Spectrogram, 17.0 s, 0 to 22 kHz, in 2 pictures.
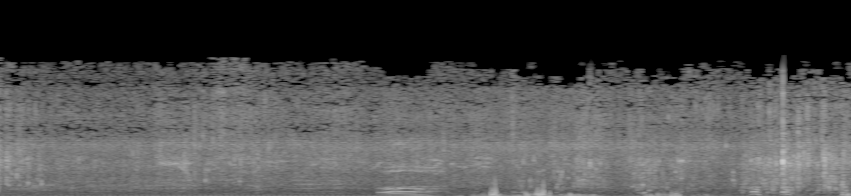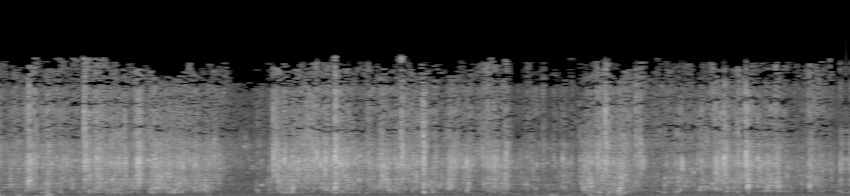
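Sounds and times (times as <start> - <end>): small water splashes: 0.0 - 3.0, 5.2 - 17.0
hands sloshing in muddy water: 5.6 - 17.0.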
